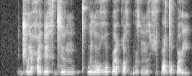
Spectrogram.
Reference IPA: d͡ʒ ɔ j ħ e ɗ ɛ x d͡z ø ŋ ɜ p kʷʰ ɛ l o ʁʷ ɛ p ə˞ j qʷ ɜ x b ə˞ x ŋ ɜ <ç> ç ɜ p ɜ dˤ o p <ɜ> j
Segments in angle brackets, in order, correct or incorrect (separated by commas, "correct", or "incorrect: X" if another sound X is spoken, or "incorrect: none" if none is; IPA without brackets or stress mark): incorrect: x, incorrect: ə˞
